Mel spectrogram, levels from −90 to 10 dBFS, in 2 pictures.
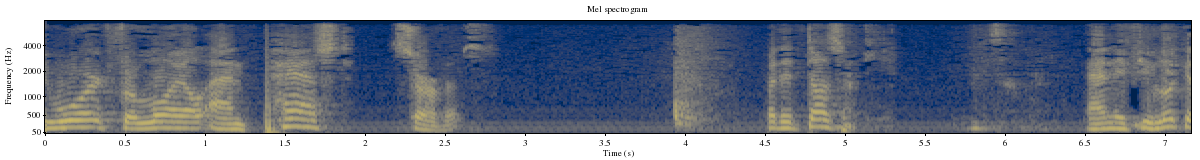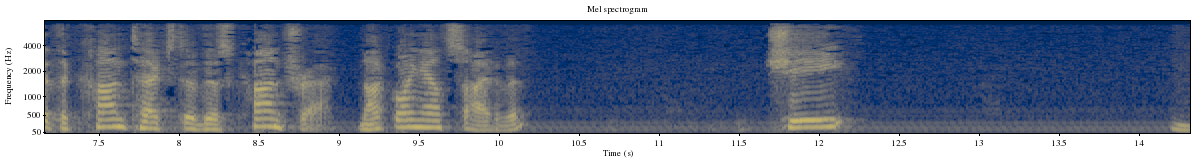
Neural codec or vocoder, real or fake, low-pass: none; real; 7.2 kHz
